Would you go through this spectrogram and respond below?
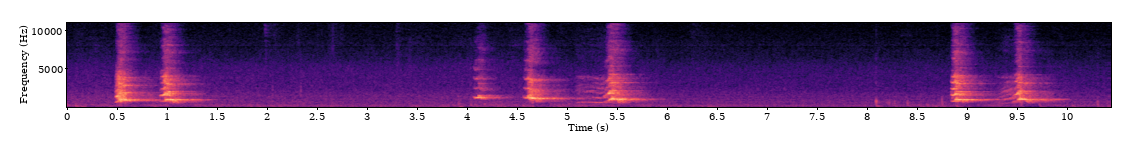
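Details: Puppy Cavalier King Charles Spaniels bark in short clusters of two or three bright, high yaps, separated by pauses of about three seconds, over a quiet background hum, while they wait for family pick-up.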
